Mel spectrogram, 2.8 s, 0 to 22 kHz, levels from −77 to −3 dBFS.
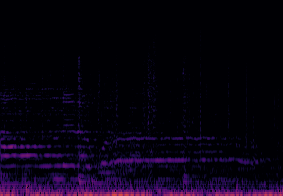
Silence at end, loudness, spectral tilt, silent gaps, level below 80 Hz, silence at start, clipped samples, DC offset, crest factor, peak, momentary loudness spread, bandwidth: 0 s; -57 LUFS; -3.5 dB/octave; none; -58 dBFS; 0 s; under 0.1%; under 0.1%; 14 dB; -34 dBFS; 5 LU; over 20 kHz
